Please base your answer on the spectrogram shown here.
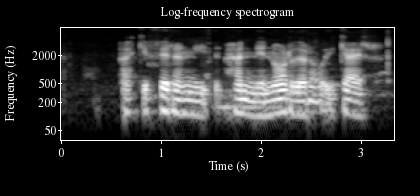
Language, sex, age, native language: Icelandic, male, 13, Icelandic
